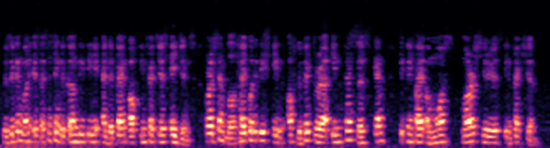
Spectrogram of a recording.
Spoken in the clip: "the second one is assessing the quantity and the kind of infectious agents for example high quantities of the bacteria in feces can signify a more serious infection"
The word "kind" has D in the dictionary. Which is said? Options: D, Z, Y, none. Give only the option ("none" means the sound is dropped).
none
